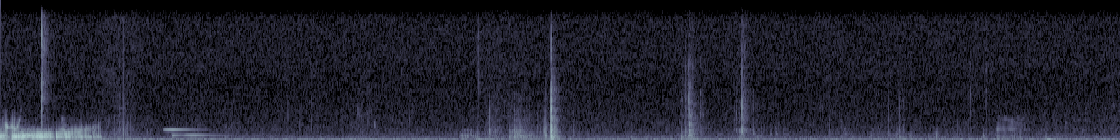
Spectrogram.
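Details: Self-recorded stomach growling during digestion, with slight pain as the intestine moved: soft irregular gurgling and rolling sounds with a brief louder rush at the start; borborygmi.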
